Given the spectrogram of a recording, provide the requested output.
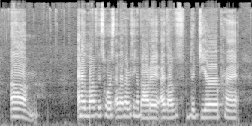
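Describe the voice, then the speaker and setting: The tone is animated, with ordinary pitch variation, and the pace is very fast. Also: woman. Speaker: gaming YouTuber. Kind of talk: casual game commentary.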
